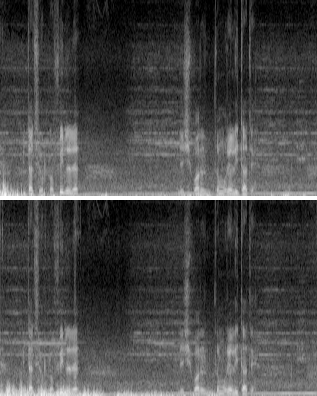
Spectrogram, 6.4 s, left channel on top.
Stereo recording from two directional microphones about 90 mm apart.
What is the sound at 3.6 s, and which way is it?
Speech, centre (ahead or behind).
